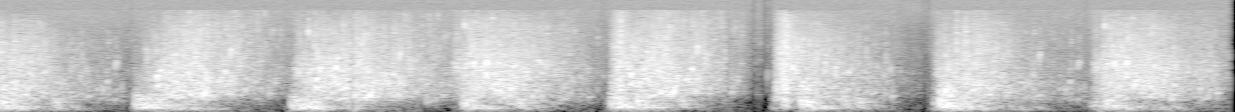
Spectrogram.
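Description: Oars splash through water as a boat is rowed in a steady rhythm.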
